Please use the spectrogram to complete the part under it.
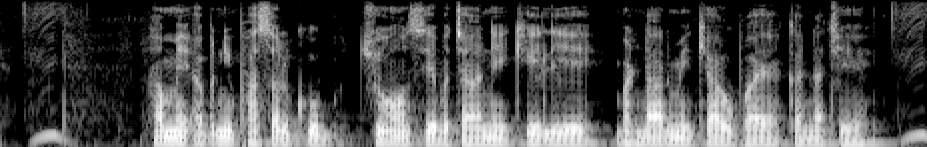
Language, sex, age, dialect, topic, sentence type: Hindi, male, 18-24, Garhwali, agriculture, question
